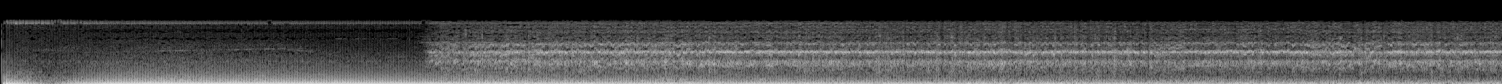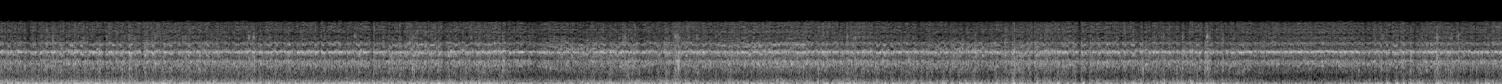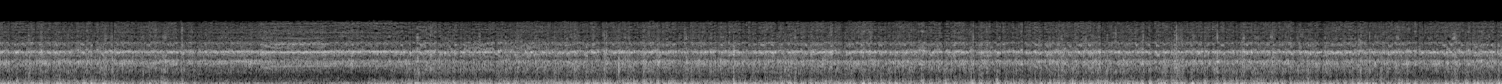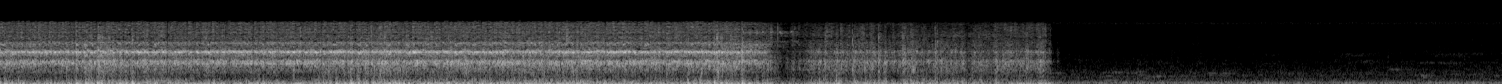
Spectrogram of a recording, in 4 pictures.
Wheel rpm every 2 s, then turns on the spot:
0, 0, 160, 210, 230, 220, 220, 230, 230, 230, 220, 220, 220, 240, 230, 230, 220, 210, 230, 230, 230, 230, 230, 230, 230, 230, 90, 30, 0, 0.
52-56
